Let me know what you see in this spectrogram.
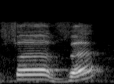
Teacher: labiodentals, the lower lip and upper front teeth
